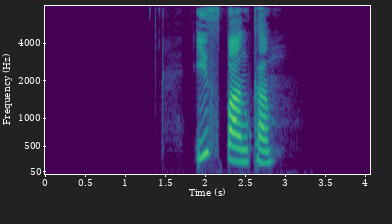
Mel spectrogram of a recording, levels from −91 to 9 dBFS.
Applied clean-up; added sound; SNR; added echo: neural mask model Resemble Enhance denoiser.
